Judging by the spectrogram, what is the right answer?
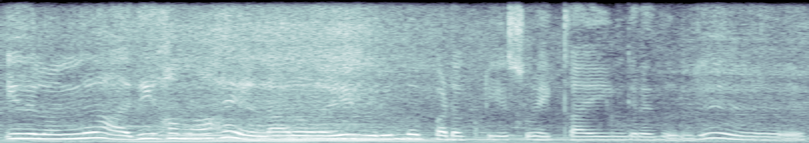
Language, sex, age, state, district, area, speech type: Tamil, female, 45-60, Tamil Nadu, Tiruvarur, rural, spontaneous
